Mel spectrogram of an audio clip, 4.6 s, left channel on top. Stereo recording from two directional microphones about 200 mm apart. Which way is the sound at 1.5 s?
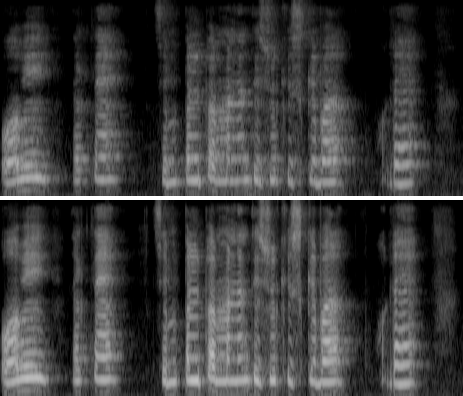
45° right (ahead or behind).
